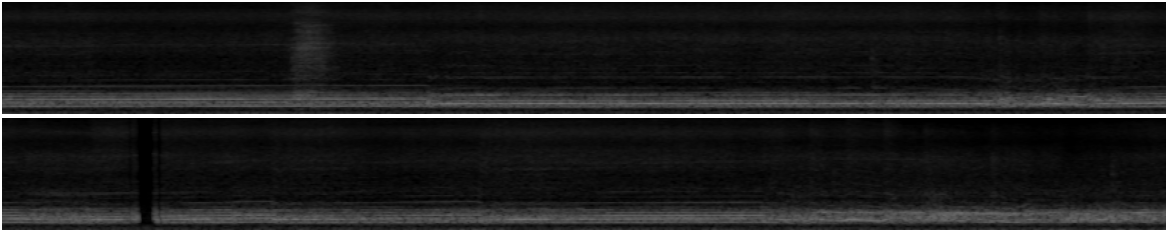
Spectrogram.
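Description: A Formula One car engine screams at high revs.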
